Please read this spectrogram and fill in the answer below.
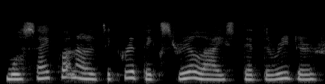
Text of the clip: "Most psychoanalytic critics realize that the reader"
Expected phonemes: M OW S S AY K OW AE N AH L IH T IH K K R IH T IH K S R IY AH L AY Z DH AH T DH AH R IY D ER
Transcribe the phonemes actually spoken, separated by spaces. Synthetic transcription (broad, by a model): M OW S S AY K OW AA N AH L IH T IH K K R IH T IH K S R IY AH L AY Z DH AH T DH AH R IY D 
